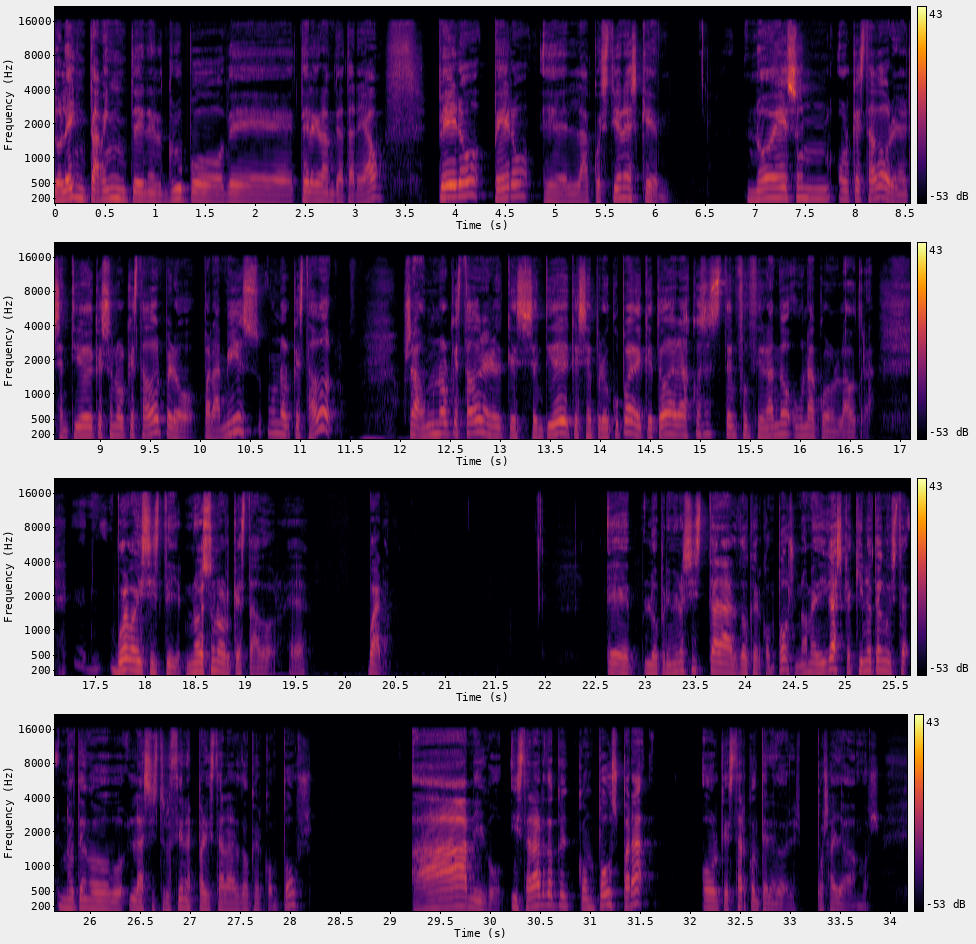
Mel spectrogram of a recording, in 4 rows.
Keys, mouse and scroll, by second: 19.8-20.8 scroll down 1, 20.8-22.6 scroll down 1, 22.6-24.0 scroll down 1, 24.0-27.4 scroll down 1, 27.4-27.9 scroll down 1, 27.9-32.0 scroll down 1, 32.0-34.1 scroll down 1.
